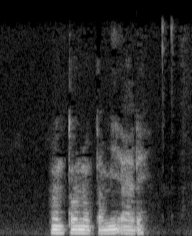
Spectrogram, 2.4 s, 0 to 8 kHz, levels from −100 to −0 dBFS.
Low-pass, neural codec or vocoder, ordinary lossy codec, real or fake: 7.2 kHz; none; AAC, 32 kbps; real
